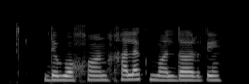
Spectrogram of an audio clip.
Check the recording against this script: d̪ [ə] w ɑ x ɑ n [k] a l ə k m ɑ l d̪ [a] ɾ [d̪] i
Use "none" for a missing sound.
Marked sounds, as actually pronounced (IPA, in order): ə, x, ɑ, d̪

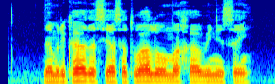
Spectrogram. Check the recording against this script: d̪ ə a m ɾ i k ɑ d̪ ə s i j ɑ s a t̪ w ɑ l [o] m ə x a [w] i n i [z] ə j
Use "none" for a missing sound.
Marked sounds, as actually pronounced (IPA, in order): o, w, s

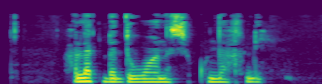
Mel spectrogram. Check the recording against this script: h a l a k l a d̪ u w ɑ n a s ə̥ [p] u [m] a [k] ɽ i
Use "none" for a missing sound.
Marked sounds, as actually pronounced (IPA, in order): k, n, x

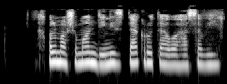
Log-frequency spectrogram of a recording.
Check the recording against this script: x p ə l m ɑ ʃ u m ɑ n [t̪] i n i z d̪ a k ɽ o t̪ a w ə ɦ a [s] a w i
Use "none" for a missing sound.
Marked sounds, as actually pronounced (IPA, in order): d̪, s

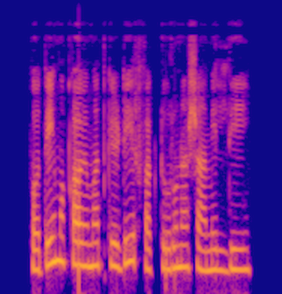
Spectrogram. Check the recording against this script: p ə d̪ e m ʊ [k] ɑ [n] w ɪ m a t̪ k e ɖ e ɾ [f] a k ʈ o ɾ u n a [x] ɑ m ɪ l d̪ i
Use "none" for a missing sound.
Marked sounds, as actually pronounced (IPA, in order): q, none, f, ʃ

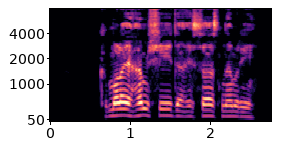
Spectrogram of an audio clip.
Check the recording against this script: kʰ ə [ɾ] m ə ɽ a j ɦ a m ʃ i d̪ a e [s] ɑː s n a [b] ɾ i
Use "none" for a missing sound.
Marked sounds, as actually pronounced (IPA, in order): none, s, m

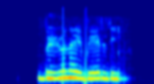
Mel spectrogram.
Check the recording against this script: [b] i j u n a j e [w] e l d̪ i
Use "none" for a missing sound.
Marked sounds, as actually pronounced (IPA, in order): b, b

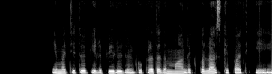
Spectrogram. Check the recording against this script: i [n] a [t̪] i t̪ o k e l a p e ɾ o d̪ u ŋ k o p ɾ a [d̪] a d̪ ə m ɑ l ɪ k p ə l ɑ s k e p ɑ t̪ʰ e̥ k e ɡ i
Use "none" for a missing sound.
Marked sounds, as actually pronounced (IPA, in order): m, t̪, t̪

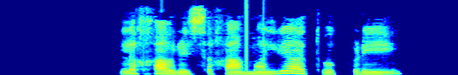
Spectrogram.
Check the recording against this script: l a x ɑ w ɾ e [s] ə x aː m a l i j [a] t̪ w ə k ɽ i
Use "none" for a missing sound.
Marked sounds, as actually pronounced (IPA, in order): s, ɑ

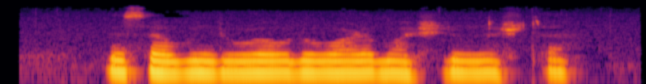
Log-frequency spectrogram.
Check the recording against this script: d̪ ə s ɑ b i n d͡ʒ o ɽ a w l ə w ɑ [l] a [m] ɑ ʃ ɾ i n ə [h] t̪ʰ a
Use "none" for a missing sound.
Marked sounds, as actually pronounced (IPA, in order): ɽ, m, ʃ

